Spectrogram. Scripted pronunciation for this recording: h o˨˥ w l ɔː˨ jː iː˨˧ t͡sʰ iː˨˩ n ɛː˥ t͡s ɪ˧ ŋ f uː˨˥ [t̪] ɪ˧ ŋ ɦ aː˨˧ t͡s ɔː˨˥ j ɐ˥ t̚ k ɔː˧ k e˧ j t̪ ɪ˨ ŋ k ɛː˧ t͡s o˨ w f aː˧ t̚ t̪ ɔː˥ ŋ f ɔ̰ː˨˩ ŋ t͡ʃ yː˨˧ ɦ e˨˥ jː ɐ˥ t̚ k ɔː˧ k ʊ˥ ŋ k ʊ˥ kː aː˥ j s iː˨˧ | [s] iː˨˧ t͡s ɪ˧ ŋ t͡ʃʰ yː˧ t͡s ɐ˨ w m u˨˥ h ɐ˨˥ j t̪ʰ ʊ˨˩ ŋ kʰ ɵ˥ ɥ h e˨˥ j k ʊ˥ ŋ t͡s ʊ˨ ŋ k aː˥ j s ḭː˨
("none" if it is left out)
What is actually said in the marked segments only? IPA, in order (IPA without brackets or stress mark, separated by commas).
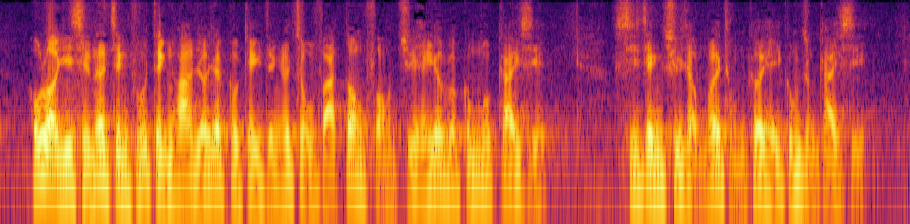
t̪, s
